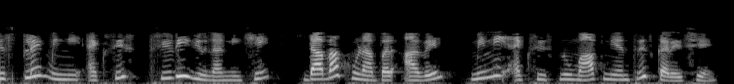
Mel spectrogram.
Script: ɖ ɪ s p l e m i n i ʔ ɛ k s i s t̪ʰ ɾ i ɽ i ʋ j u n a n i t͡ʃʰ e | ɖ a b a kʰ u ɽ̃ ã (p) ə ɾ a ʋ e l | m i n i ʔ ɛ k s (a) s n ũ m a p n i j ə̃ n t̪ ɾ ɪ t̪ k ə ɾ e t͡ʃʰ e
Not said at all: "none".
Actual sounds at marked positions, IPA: p, i

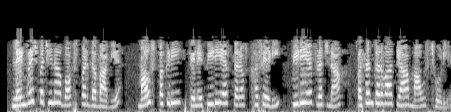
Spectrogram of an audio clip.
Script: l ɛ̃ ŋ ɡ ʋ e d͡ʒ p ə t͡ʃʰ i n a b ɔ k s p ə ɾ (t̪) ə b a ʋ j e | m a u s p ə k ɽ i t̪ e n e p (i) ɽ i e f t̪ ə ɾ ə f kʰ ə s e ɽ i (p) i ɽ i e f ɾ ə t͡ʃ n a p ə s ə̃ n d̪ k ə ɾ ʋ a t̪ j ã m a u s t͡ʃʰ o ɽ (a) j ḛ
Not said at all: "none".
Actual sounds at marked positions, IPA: d̪, i, p, i

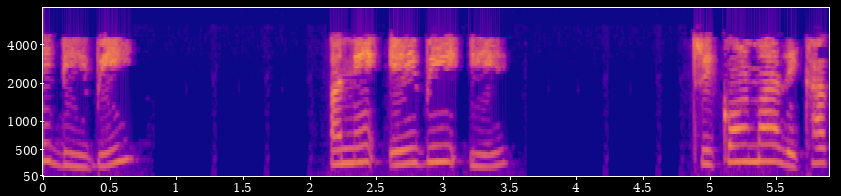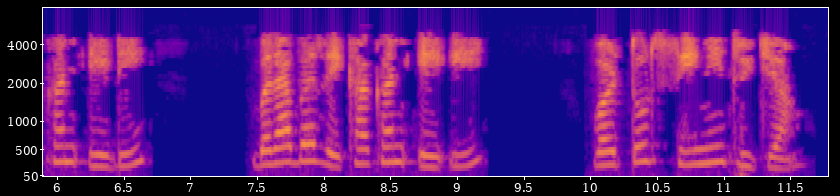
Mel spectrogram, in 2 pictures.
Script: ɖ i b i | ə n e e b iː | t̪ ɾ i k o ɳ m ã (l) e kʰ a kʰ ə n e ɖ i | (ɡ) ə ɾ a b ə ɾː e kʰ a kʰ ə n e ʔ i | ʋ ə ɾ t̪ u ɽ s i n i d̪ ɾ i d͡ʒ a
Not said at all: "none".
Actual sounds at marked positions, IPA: ɾ, b

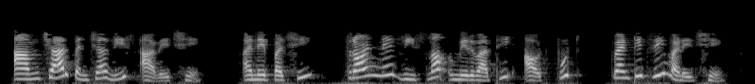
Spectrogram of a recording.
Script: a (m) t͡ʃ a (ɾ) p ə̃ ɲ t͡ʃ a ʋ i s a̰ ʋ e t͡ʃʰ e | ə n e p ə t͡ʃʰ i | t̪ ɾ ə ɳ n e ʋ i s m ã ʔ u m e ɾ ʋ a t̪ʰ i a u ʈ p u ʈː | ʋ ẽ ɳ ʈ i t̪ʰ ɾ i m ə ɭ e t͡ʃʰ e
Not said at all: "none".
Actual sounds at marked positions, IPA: m, ɾ

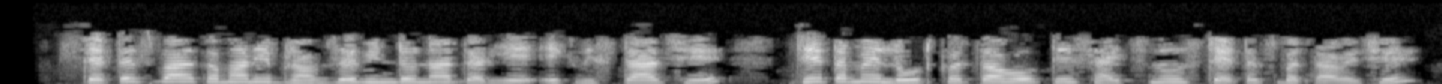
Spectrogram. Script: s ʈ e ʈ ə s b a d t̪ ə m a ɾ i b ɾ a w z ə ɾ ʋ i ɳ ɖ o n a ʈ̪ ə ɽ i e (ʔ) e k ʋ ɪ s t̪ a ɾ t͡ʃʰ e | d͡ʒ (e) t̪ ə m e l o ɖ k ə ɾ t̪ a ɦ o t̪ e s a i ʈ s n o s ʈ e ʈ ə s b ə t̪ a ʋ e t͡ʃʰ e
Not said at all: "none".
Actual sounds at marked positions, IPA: ʔ, e

